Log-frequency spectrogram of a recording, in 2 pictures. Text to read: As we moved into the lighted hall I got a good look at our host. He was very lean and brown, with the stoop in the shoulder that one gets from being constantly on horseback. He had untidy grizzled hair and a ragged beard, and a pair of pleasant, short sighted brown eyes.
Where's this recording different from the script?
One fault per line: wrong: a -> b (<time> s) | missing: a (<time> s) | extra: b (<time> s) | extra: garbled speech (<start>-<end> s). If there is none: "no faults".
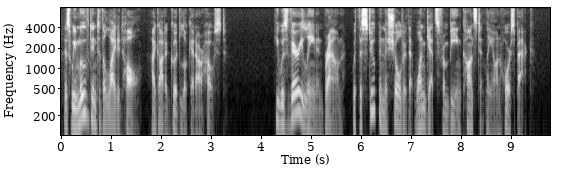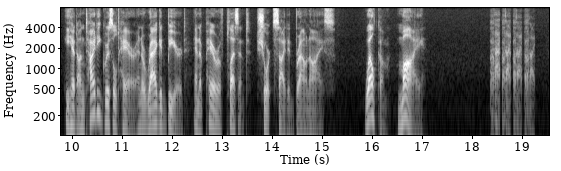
extra: Welcome my (15.9 s)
